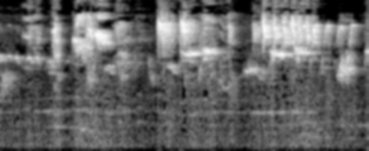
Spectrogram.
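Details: Parva bushlark song meant to prompt a young bird to sing: continuous high warbling with harsh, buzzy phrases and bright chirps, coming in irregular runs about one per second.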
